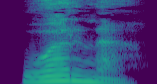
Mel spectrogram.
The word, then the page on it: warna: Indonesian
